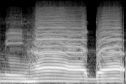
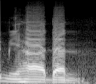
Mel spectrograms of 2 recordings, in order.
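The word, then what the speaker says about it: مهادا: kita contoh di sini dan ketika ada dan di akhir bacaan itu dirubah menjadi panjang danya maka Maka mihada bukan lagi mihadan ya mihada.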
